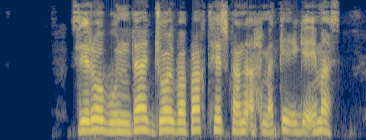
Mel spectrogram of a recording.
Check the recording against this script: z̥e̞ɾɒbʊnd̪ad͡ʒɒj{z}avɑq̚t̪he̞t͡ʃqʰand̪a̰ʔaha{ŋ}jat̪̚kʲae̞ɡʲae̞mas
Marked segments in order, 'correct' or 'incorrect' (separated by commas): incorrect, incorrect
